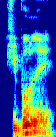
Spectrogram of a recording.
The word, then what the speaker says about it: Chipotle: Chipotle est prononcé comme le piment mexicain.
